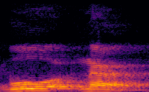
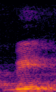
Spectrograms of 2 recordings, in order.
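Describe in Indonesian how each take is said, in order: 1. Vokal pertama adalah u. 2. Vokal pertama adalah i. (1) "itu lebih baik bu'na" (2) "boleh juga dibaca bi"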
